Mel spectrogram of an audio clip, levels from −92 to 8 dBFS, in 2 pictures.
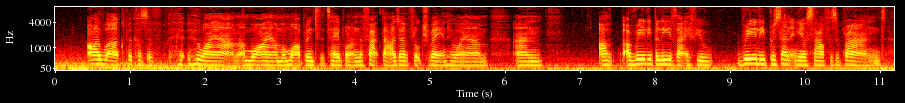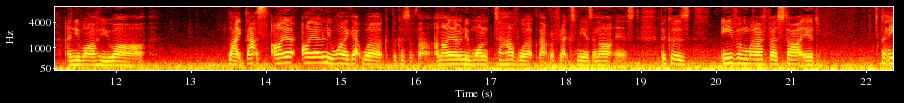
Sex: female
